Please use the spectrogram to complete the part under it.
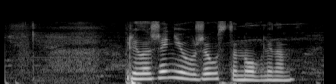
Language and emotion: Russian, neutral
